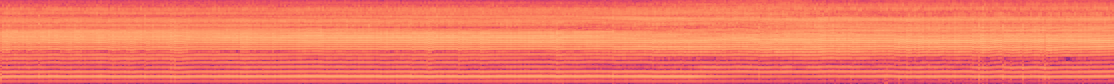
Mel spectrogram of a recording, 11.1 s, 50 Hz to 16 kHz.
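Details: Cox Tee Dee .049 model engine on Sig Champion 25% fuel with the original 6x3 gray prop, strapped to a stepladder: steady high buzz that peaks only around 13,000 rpm; oversized prop holding it back.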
